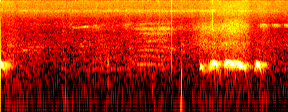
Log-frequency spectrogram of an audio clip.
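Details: Spotted dove in full, active song, offered as a training recording for a dove that has stopped calling; after a quiet start, a rhythmic series of mellow, low coos with a longer drawn middle note, followed by silence.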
